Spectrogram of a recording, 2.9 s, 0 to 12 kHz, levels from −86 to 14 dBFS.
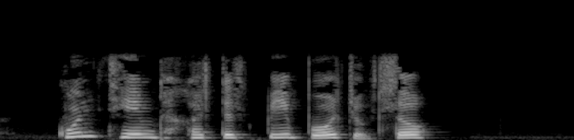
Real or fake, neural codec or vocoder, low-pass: real; none; 7.2 kHz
